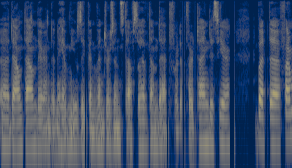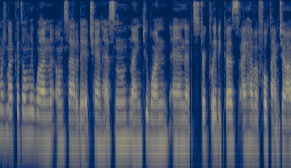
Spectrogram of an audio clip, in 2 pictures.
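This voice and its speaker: In a Czech accent, a woman talks at a moderate pace with hardly any pauses. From Czech Republic, Ostrava. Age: 50s. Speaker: home baker. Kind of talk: casual interview.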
